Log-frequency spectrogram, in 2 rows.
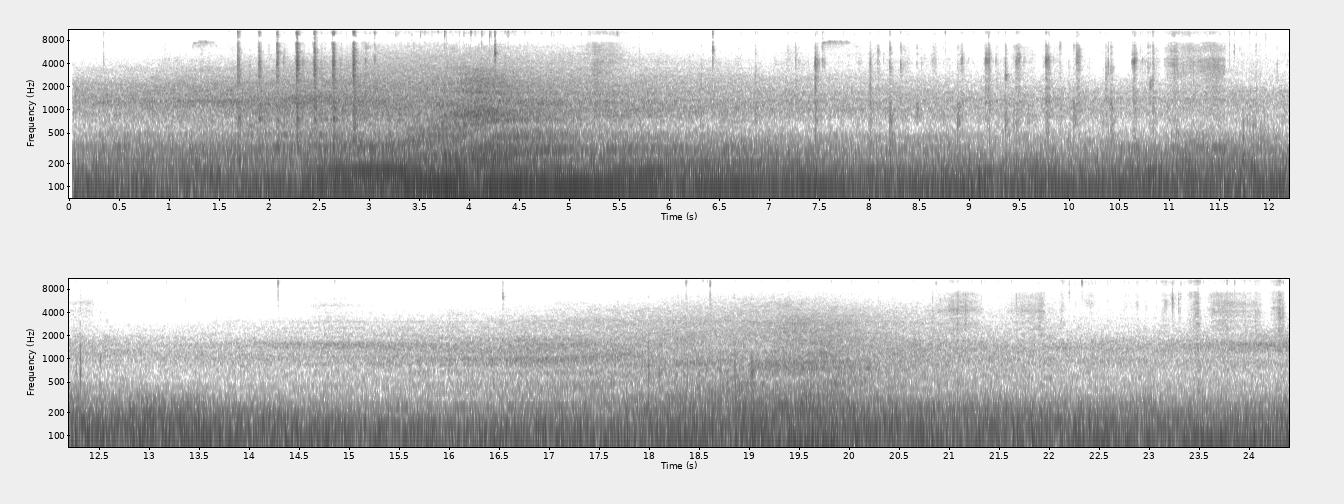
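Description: Water running out of a Mazda MX-5 Miata's freshly unplugged sill rail drains onto pavement, with short clicks as a wire is poked into the drain holes, over a steady low rumble that swells about four seconds in. The water had been trapped in the sill by the plugged drains.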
